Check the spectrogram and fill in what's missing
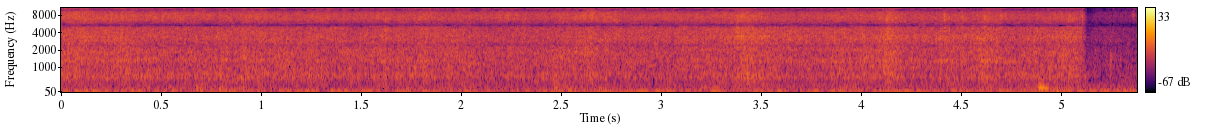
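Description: A soy sauce mixture bubbling and sizzling in a pan on a home stove for hibachi, a dense steady hiss that holds evenly throughout, close and loud with no talking over it.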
